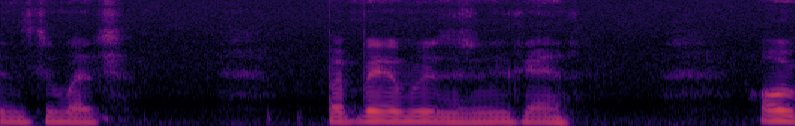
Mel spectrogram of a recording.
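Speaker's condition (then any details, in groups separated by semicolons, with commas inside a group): Multiple sclerosis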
